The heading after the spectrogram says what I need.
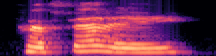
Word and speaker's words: Perfetti: prefer a plat actually I'm saying my own name wrong its perfetti ha Robin told me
